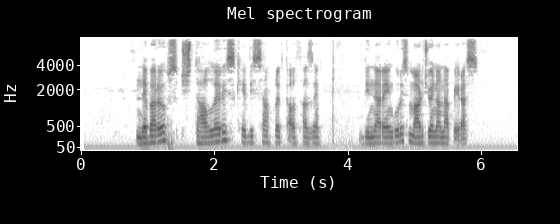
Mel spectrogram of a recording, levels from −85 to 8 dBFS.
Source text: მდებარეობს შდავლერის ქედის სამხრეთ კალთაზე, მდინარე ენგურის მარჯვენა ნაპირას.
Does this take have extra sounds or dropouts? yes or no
yes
